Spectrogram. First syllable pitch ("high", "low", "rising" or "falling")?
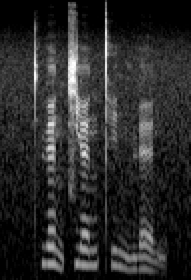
falling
